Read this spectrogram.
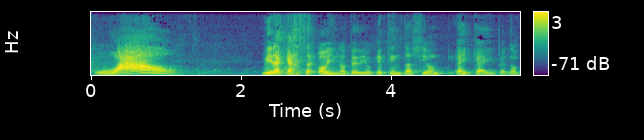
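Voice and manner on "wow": loud delighted wow; wife amazed by the dress; excited. Retold or imitated. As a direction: gasp at your own reflection. Wife admiring herself.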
